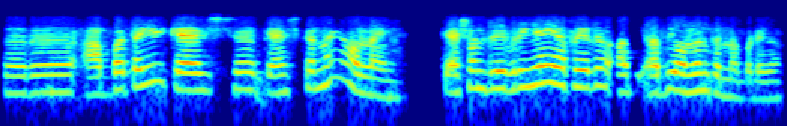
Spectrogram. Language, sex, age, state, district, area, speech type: Hindi, male, 18-30, Madhya Pradesh, Seoni, urban, conversation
